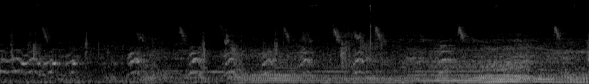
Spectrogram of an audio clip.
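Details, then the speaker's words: Honda Beat V1 110 scooter after crankcase bearing replacement, which cured a loud knocking from the CVT side: steady, even idle with no knocking, dog barking nearby; engine back to stock, normal idle. ">> Ayos. Wala ng tugtok. [tawanan] Parang nagbalik sa stock yung ano talagang ano niya."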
